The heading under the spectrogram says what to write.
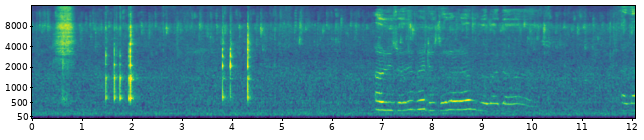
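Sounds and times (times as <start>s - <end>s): brief hiss: 0.4s - 0.9s
fidget toy popping: 1.5s - 2.1s.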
